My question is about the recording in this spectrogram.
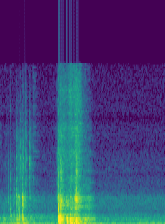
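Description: Something falling off a wall: a short, loud crash about a second in, lasting about half a second.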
